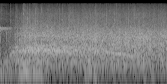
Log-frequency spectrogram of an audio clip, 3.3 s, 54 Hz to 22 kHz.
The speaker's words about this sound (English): That whistle tells us the 60 seconds are up, and whoever is speaking at that moment gains an extra point.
